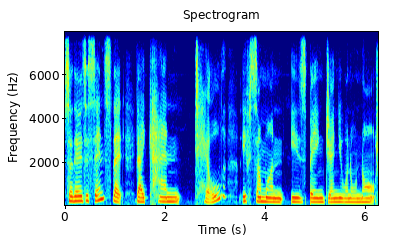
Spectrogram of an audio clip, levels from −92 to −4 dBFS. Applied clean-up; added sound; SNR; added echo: none; none; none; none.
